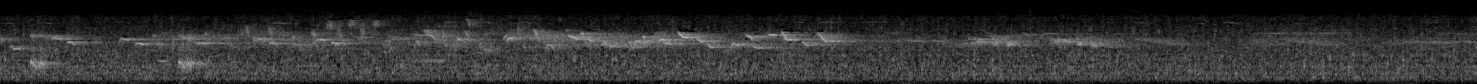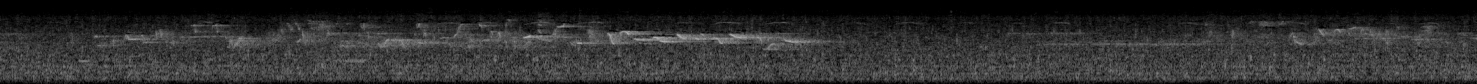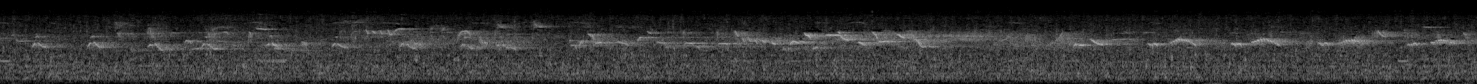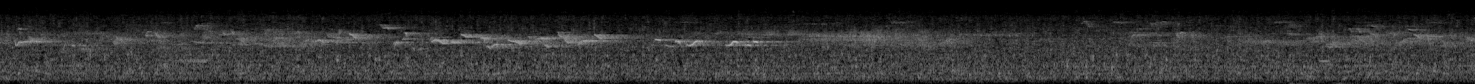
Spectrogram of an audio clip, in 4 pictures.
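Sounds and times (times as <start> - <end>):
small birds chirping: 0.0 - 4.5.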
